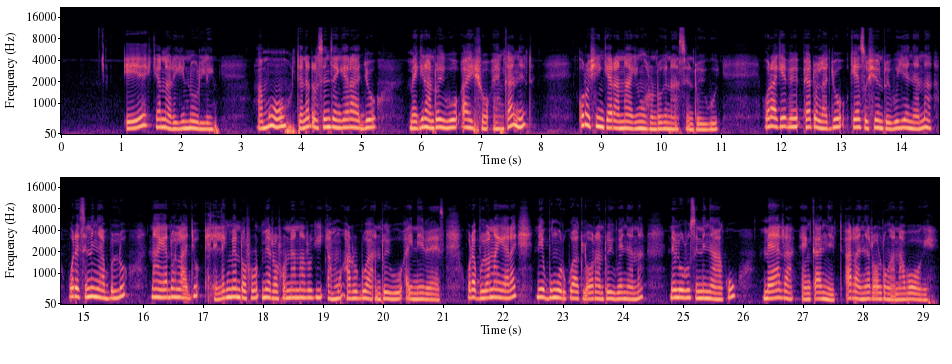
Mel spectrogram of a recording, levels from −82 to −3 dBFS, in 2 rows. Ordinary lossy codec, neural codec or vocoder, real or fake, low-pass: none; none; real; none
